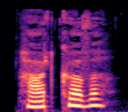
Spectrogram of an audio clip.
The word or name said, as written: hardcover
